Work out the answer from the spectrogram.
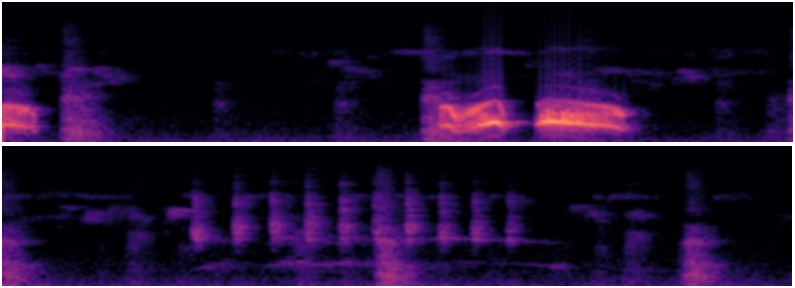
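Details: Spotted dove giving one loud low double coo, followed by faint clicks and a brief burst of higher, rapid chirping notes from another bird.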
